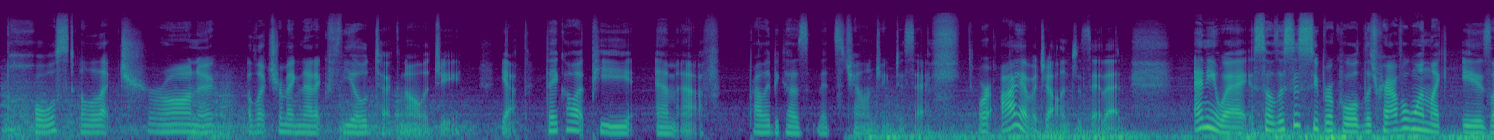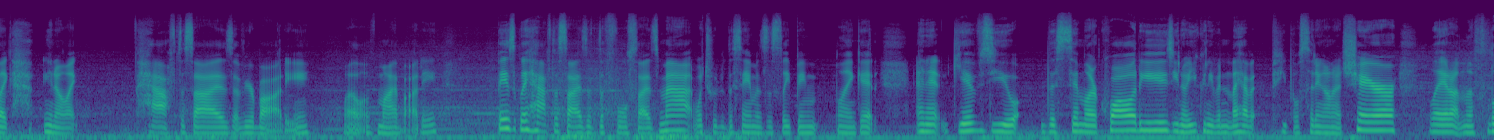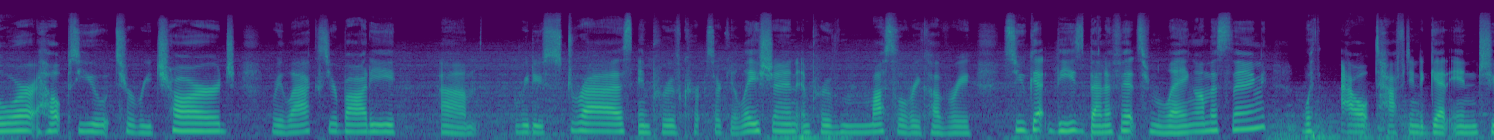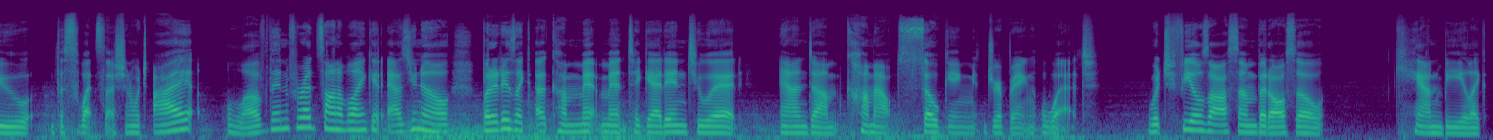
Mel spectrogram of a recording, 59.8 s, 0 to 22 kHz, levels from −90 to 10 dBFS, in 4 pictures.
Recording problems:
rain or running water; noticeable; throughout; 15 dB below the speech
traffic noise; faint; throughout; 25 dB below the speech

